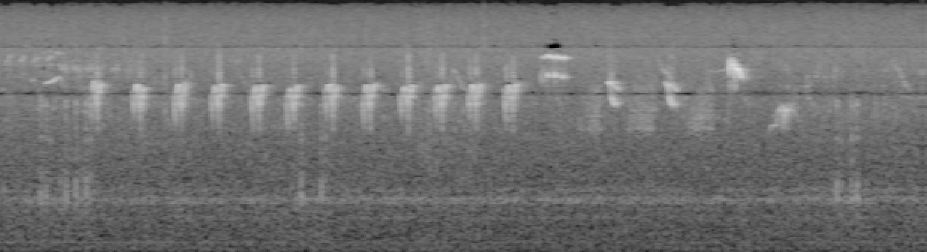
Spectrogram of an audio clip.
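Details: Red-throated pipit (Anthus cervinus) in Cyprus: high, thin notes repeated about three times a second, then a few varied, sharper chirps, over a soft steady hiss.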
